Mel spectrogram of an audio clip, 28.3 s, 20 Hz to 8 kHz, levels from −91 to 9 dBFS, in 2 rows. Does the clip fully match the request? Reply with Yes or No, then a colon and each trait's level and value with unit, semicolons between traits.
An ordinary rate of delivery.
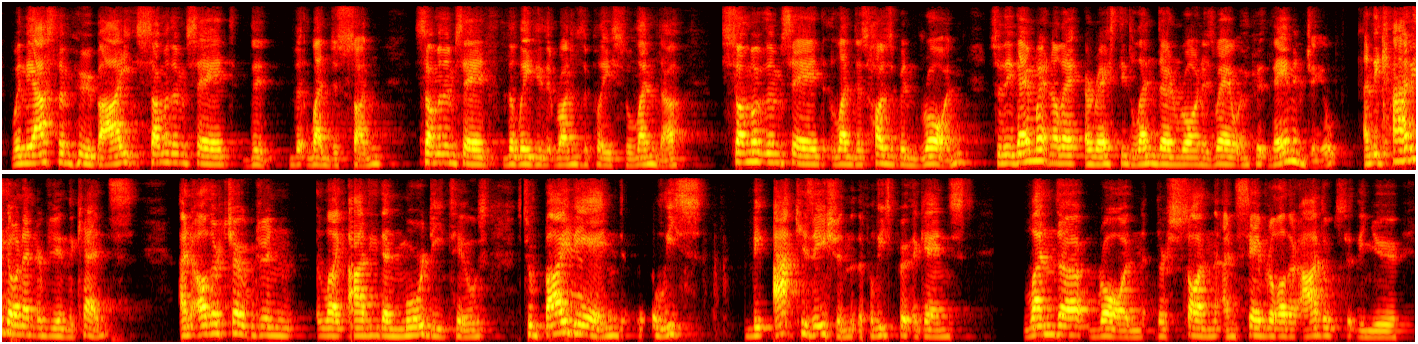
Yes: average, 185 wpm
